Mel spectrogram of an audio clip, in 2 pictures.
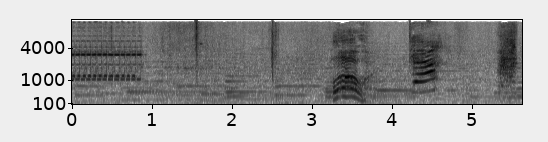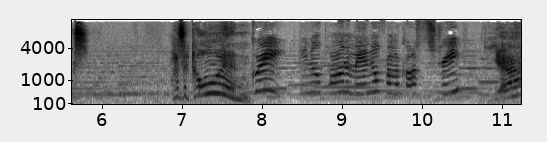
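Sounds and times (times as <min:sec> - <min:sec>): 
telephone ringing with a trilling electronic tone: 0:00.0 - 0:01.0
speech: 0:03.3 - 0:03.8, 0:05.7 - 0:05.9, 0:06.9 - 0:08.3, 0:08.9 - 0:11.2.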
